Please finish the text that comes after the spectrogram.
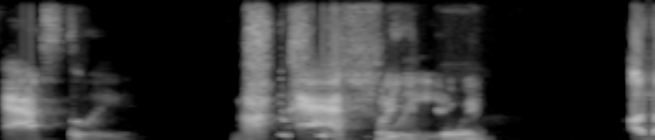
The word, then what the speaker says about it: Astley: the why do you say ashley yeah it's astley what are you doing i thought you were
